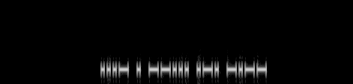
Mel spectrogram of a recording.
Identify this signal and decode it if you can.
Morse code, heard as a keyed tone, about 40 wpm, 700 Hz. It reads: VE7RY
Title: DXCC-100 Call Signs - 5 Characters - 40wpm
